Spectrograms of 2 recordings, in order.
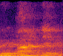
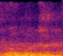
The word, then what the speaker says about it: Robotnik: Okay, so every day I'm like trying to pronounce Dr. Robotnik, and yes, I said Robonet on camera, leave me alone.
